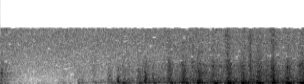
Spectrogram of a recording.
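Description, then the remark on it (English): A moving train rumbles in and grows louder, its wheels beating out a steady, rapid clickety-clack over the rails. No voices are heard. “Stop the train.”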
